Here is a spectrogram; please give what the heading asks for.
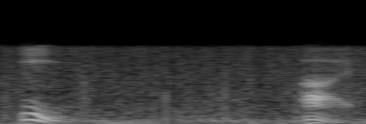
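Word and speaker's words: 義: not law but Justice this word is pronounced e I and Justice in this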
